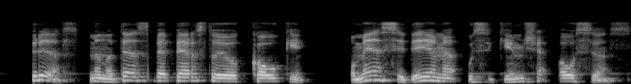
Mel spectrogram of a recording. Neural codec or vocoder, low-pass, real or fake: none; 7.2 kHz; real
